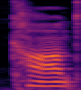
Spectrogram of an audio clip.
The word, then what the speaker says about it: can't: If this is pronounced incorrectly, it sounds very much like can.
